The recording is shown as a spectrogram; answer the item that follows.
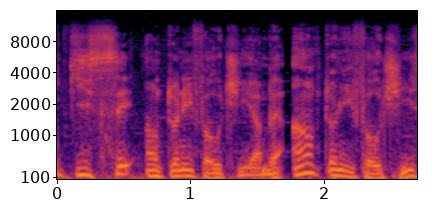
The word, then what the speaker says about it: Fauci: Anthony Fauci, ça s'écrit F-A-U-S-C-I, mais en origine italienne.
